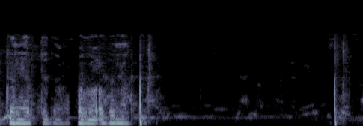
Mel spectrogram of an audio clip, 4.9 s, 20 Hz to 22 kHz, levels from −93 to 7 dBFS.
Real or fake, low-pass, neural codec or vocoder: real; 7.2 kHz; none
